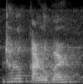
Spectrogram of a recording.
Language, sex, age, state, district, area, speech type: Assamese, female, 30-45, Assam, Kamrup Metropolitan, urban, spontaneous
